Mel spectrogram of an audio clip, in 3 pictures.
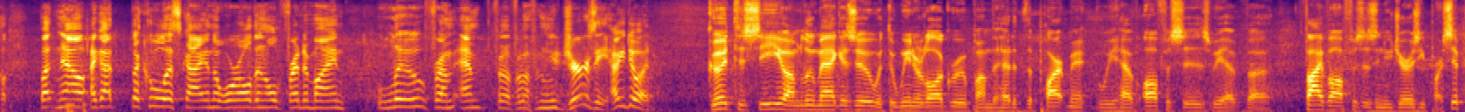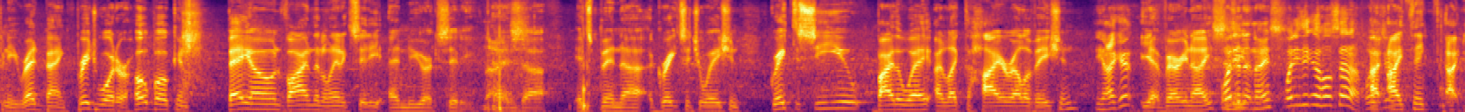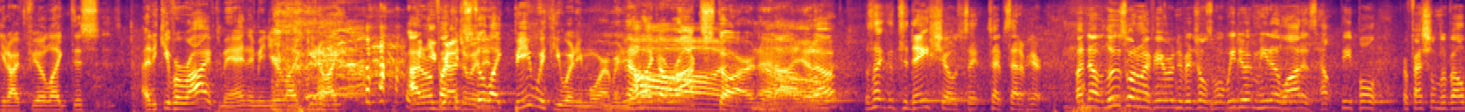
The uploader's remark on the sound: Recorded at MJBizCon 2023.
